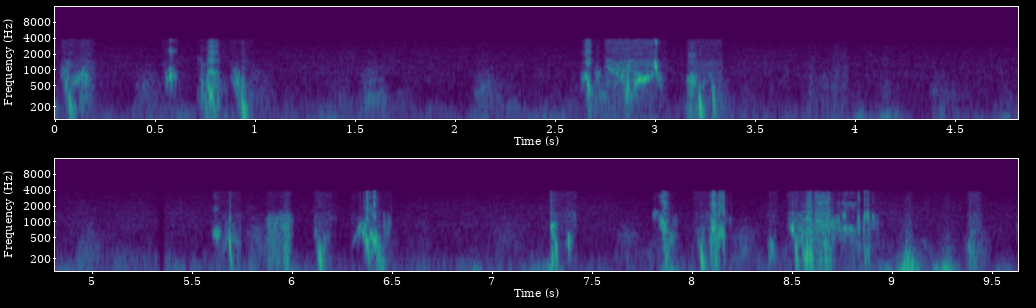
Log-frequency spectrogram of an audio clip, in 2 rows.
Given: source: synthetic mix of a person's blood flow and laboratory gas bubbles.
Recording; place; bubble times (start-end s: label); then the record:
Doppler ultrasound of blood flow; subclavian vein
0.02-0.21 s: bubbles
0.54-0.63 s: bubbles
0.70-0.99 s: bubbles
2.62-3.06 s: bubbles
3.15-3.33 s: bubbles
5.59-5.75 s: bubbles
5.86-6.01 s: bubbles
6.10-6.22 s: bubbles
6.29-6.50 s: bubbles
7.29-7.42 s: bubbles
7.80-7.93 s: bubbles
8.01-8.20 s: bubbles
8.37-8.43 s: bubbles
8.47-8.96 s: bubbles
9.37-9.45 s: bubbles
9.62-9.64 s: bubbles
From the record:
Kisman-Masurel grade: 233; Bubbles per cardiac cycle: several, 3 to 8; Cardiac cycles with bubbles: 50 to 99%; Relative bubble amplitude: loud (0.450 to 0.775); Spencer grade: 3 (all of the cardiac periods contain showers or single bubble signals, but not dominating or overriding the cardiac motion signals); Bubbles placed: anywhere in the cardiac cycle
